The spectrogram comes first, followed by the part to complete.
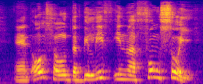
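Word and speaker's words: feng shui: also the belief in fung soi it's pronounced as fung sui it's a complex belief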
